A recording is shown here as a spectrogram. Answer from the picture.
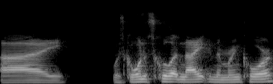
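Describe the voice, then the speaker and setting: A man's medium-pitched voice in an American accent, monotone and flat, against a quiet background. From US South, coastal South Carolina. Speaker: retired Marine officer and franchise owner. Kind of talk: interview chat.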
